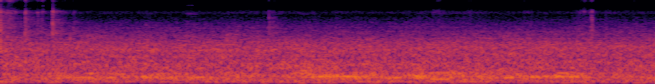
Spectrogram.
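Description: Racing pigeons kept for sale coo softly in a few low, rolling calls over a steady background hiss.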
